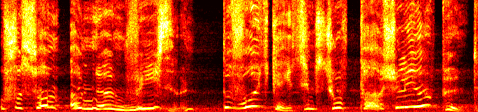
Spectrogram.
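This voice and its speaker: A put-on character voice at an extremely high pitch talks at a moderate pace over clear background noise. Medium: video game. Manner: excitable, fretful.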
